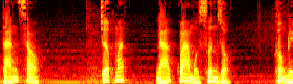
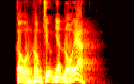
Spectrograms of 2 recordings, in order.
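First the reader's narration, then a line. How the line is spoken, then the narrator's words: Angry. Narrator (Vietnamese): Tiểu Mạch tức giận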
